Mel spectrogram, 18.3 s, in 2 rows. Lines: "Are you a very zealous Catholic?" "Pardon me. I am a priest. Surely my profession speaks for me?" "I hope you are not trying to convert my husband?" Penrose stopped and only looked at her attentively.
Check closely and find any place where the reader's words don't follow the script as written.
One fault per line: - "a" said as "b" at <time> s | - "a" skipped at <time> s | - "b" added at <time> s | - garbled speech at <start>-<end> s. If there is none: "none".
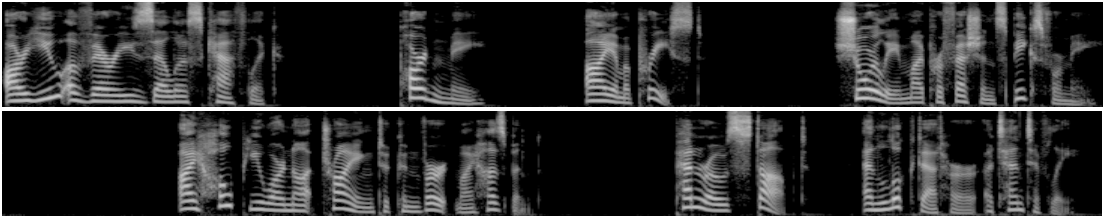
- "only" skipped at 16.6 s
